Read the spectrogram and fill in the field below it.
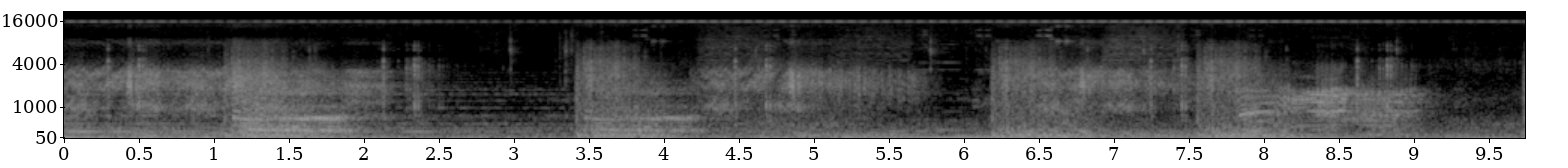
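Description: Video game gunfire and explosions sound in bursts.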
